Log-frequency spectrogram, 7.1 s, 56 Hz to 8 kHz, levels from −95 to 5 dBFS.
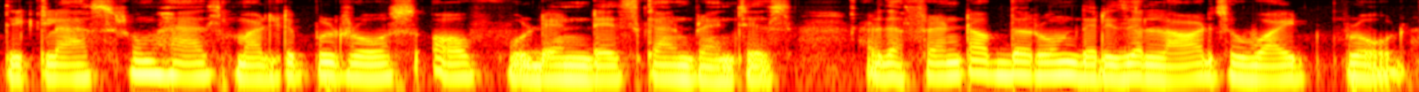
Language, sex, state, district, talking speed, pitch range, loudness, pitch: English, female, Telangana, Hyderabad, 185 wpm, 120-140 Hz, -13 LUFS, 130 Hz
